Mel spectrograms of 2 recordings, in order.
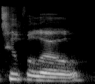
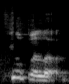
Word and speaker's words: Tupelo: The case Tupelo? of what? The Kings of Tupelo. Wait, hold on. Let me. I got a handy notebook. Handy Spell that dandy. out. The Kings, like a king. Mm-hmm. Tupelo.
